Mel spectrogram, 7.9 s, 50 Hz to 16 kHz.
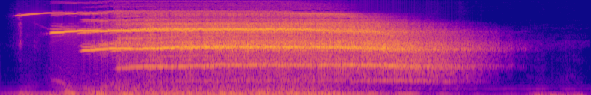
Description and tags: An artificial scream, produced via a feedback loop and an delayed octaver effect on an guitar amplifier.
amp: Laney MXD 30
cry, scream, synthetic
